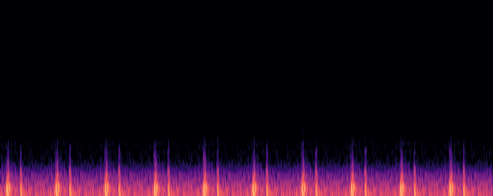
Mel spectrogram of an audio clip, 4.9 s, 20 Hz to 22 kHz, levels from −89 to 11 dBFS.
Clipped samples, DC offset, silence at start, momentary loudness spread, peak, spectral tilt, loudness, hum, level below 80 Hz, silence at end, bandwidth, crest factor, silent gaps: under 0.1%; under 0.1%; 0 s; 7 LU; -2 dBFS; -21.5 dB/octave; -24 LUFS; none; -28 dBFS; 0 s; 0.9 kHz; 20 dB; none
